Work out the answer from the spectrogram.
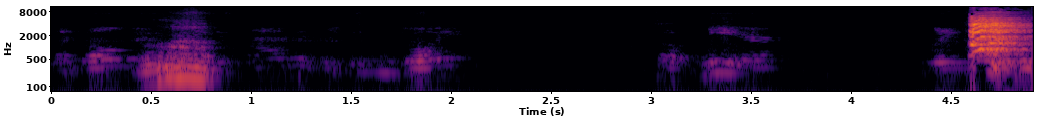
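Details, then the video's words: A Siberian Husky puppy barks at a cat it wants to play with, giving short, scattered yips and one sharp, loud bark as a play invitation. "Cute Siberian husky puppy barks at a cat"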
